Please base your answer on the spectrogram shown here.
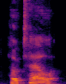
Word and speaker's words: hotel: hotel hotel hotel yes so in English hotel is tell at the end hotel oel hotel all right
